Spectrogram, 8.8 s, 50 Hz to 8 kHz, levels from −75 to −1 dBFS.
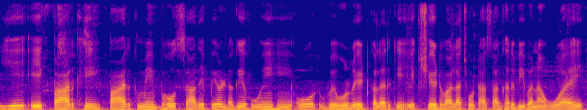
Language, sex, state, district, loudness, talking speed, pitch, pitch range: Hindi, female, Bihar, Sitamarhi, -16 LUFS, 205 wpm, 160 Hz, 150-165 Hz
